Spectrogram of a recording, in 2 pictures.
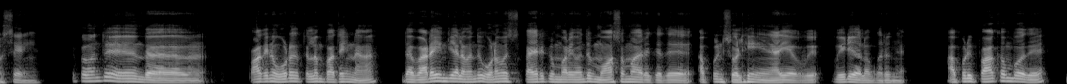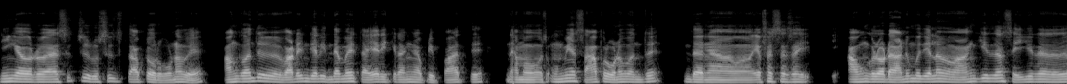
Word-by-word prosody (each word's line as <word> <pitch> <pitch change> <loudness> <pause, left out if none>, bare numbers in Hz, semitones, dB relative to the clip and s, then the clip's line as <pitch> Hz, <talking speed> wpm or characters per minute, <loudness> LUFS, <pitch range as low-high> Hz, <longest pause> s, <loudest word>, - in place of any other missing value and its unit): சரிங்க. 90 -5 -5 0.4
இப்ப 150 - -8
வந்து, 170 +3 -2 0.3
இந்த 110 -3 +2 1.0
பாத்தீங்கன்னா 130 +1 +2
ஊடகத்தெல்லாம் 135 -2 -1
பாத்தீங்கன்னா, 115 -5 0 0.4
இந்த 115 - -1
வட 110 +4 +5
இந்தியால 140 -4 +2
வந்து 135 +4 0
உணவ 125 +4 +1
ஸ் - - -14
தயாரிக்கும் 120 0 +1
முறை 115 0 +2
வந்து 130 +4 0
மோசமா 120 +2 0
இருக்குது. 105 0 -2 0.3
அப்டின்னு 115 +2 -4
சொல்லி 110 +4 +2 0.2
நெறைய 100 +1 +2
வீ 105 - -1 0.2
வீடியோ 115 0 +2
எல்லாம் 100 -2 -3
வருங்க. 90 -1 -4 0.5
அப்படி 140 0 +1
பார்க்கும்போது, 135 -5 +2 0.3
நீங்க 135 0 +2 0.2
ரசிச்சு, 120 +7 0
ருசிச்சு 130 +2 -5
சாப்ட்ட 115 0 0
ஒரு 100 - 0
உணவு, 110 -4 +1 0.4
அங்க 130 - -1
வந்து 155 +2 +1 0.2
வட 110 - +5
இந்தியால 130 -1 0
இந்த 125 +2 +1
மாரி 140 0 +3
தயாரிக்கிறாங்க, 115 0 0
அப்படி 105 -1 -4
பாத்து. 115 +1 -2 0.3
நம்ம 110 0 +1
ஸ் - - -9
உண்மையா 145 +4 +1
சாப்டுற 120 +3 +1
உணவு 125 +1 +1
வந்து 130 +5 -2 0.3
இந்த 120 - 0 0.6
எஃப் 125 - -5
எஸ் 125 - -5
எஸ் 120 - -3
சை 120 - +1 0.5
அவங்களோட 120 0 +3
அனுமதி 130 +1 +1
எல்லாம் 135 -1 +2
வாங்கித்தான் 140 +4 0
செய்யறது. 120 +1 +1
120 Hz, 165 wpm, -23 LUFS, 110-135 Hz, 1.0 s, வட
